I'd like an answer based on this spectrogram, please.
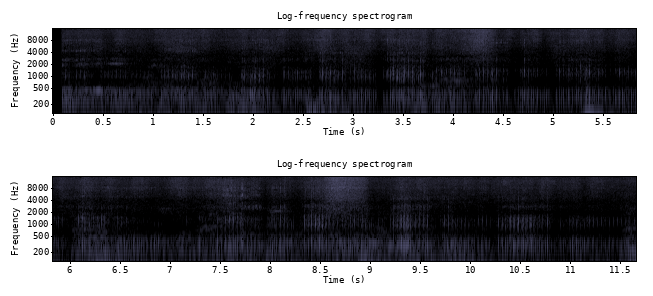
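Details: Domestic cat purring steadily: a low, continuous rumbling hum with a pulsing texture, soft rhythmic swells roughly every half second, close and quiet, no other clear sounds.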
